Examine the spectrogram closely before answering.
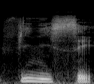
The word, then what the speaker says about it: finissez: Okay, a Z at the end gives you the sound E. Okay, finissez, finissez.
